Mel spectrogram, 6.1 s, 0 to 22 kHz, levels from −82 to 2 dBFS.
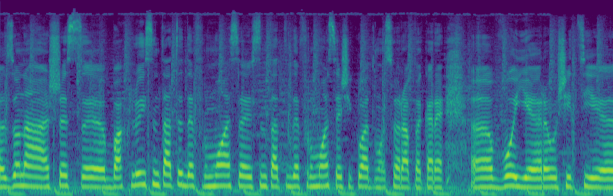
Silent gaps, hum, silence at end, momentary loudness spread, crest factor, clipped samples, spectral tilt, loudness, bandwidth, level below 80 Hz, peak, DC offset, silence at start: none; none; 0 s; 5 LU; 12 dB; under 0.1%; -5.5 dB/octave; -14 LUFS; 17 kHz; -32 dBFS; 0 dBFS; under 0.1%; 0 s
